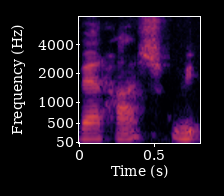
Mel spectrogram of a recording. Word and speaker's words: Verhas: most of the places my family name verhas without any accent because originally there is an accent on the letter A in the Hungarian but without any action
